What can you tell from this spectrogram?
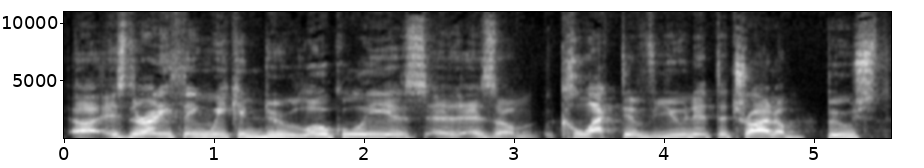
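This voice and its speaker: A man's voice: high-pitched, steady tone, moderate pace, creaky, dark tone. A man in his forties co-hosting a sports podcast, asking a long rambling question. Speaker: podcast co-host. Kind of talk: casual interview chat. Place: studio set with wood backdrop.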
